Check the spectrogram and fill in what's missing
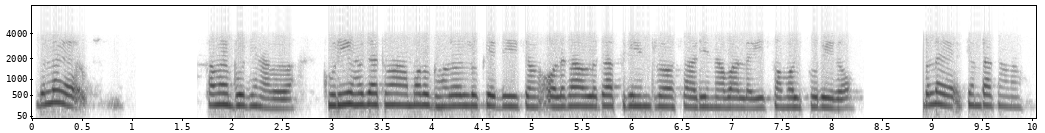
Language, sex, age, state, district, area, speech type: Odia, female, 45-60, Odisha, Boudh, rural, conversation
